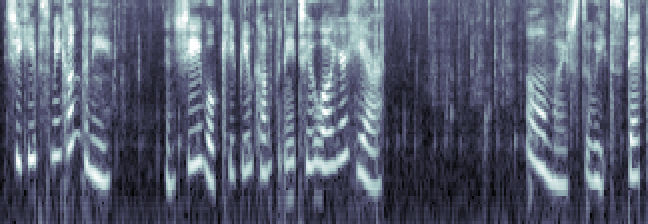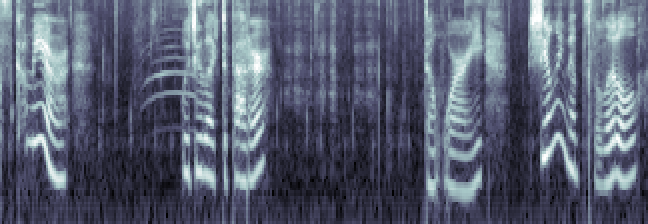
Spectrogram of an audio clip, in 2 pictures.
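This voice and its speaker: A woman playing a kind, dreamy witch in an audio roleplay, soothing and gently formal, easily sidetracked. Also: on the high side, animated, measured pace, pauses often. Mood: affectionate. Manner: gentle, soothing, old-fashioned formal phrasing, easily distracted. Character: kind, dreamy peculiar witch, otherworldly and caring. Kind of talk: audio roleplay addressed to the listener.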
